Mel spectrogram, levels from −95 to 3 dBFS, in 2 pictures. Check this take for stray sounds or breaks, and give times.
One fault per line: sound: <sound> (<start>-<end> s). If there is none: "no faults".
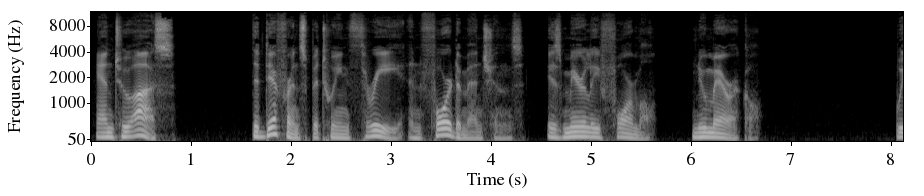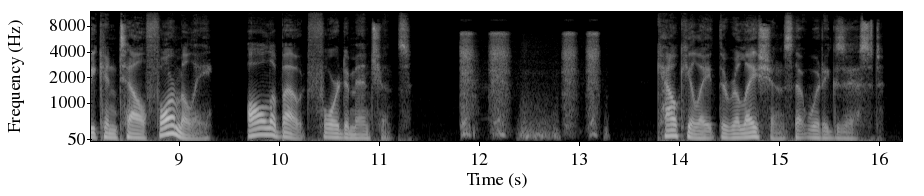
sound: sniff (11.8-13.3 s)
